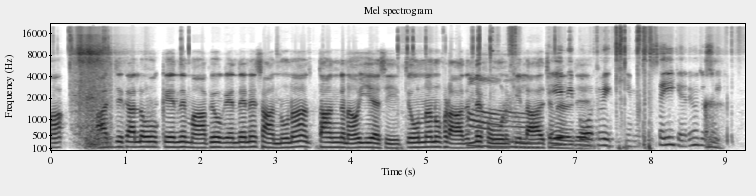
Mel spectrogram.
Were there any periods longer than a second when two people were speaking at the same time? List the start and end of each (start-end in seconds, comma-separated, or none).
5.6-7.2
